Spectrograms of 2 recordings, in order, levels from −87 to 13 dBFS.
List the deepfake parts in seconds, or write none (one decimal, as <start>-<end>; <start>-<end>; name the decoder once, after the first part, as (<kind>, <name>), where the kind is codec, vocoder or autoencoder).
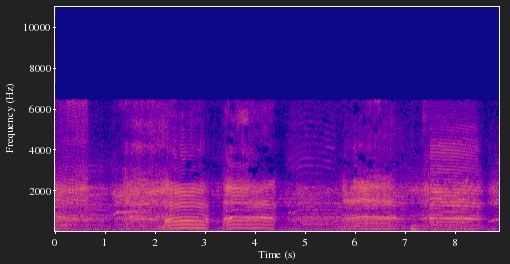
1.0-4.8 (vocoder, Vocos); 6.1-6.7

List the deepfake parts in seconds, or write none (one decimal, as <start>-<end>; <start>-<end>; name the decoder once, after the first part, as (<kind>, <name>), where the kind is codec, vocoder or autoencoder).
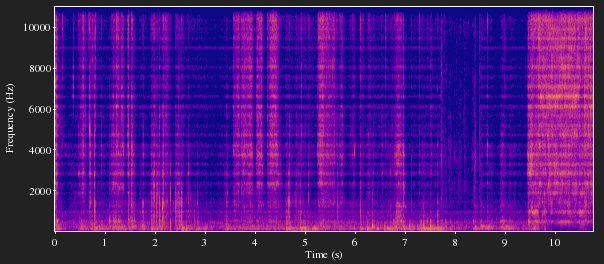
0.0-7.7 (codec, HILCodec); 8.5-10.8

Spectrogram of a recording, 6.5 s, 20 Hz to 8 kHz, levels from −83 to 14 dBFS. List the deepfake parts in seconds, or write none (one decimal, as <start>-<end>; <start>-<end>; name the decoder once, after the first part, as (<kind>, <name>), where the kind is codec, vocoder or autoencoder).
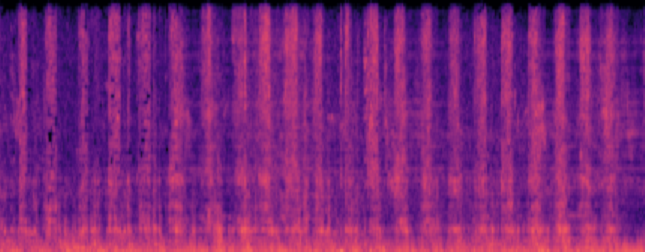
1.8-3.2 (vocoder, HiFi-GAN); 3.9-4.6; 5.4-6.5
